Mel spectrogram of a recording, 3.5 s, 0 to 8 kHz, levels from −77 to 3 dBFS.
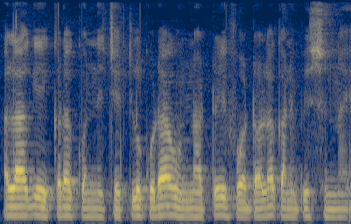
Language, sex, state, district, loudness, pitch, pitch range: Telugu, male, Andhra Pradesh, Sri Satya Sai, -17 LUFS, 110 Hz, 105-120 Hz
